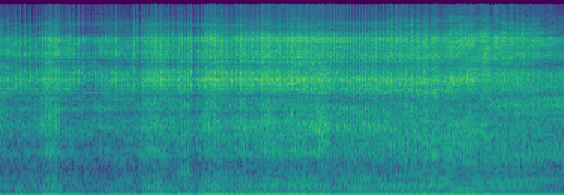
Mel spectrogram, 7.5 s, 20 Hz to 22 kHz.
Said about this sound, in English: Well, that's a vertical twin. I know that. I reckon that's a Bonneville. So close. What is it? It's a Norton 850 Commando, a motorcycle you once owned.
